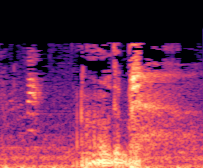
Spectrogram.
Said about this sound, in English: You're making up for lost time, aren't you? Meow. Meow. Meow. Meow.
